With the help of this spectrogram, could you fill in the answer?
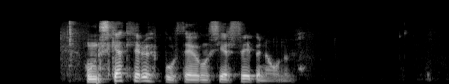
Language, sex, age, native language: Icelandic, male, 20-29, Icelandic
